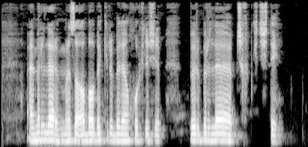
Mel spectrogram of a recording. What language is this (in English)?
Uyghur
